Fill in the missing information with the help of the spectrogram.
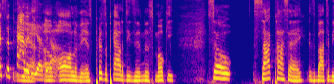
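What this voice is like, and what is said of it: Usual voice. Nothing is said of it.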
